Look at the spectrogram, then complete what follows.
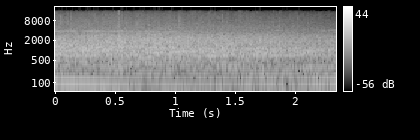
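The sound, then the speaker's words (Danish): Sustained applause from a large crowd at the Oscars, as Hilary Swank wins Best Actress for Million Dollar Baby: a dense, steady wash of many hands clapping at once, loud and continuous throughout with no voices standing out. “Men da det blev tid til Oscars, var det kun klapsalver, der lød.”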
